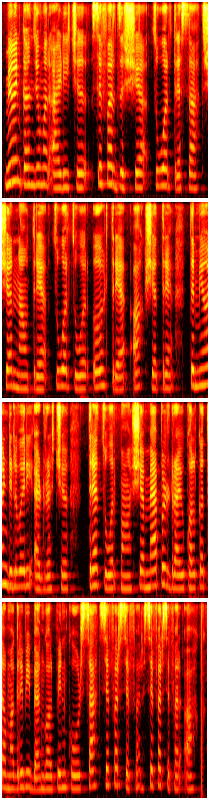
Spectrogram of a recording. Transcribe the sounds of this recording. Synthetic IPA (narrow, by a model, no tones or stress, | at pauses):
mʲəːnʲkɐnzjuːmɐɾaːjɖiːt͡ʃʰisifʰɐɾd͡zɨʃɐt͡suːəɾt̪ɾʲɛsat̪ʰʃɐnɐwt̪ɾʲɛt͡suːəɾt͡soːɾəːʈʰt̪ɾʲɛɐkʰʃɐt̪ɾʲɛt̪ɨmjəːnʲɖiliʋəɾiʔɛɖɾɛst͡ʃʰɨ | t̪ɾʲɛt͡soːɾpãːt͡ʃʃɛmɛːpəlɖɾaːjwkɐlkɐt̪ɐmɐɡɾibibɛŋɡɔːlpinkoːʈsɐt̪ʰsifʰɐɾsɪfʰɐɾsɪfʰɐɾsipʰɐɾakʰ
